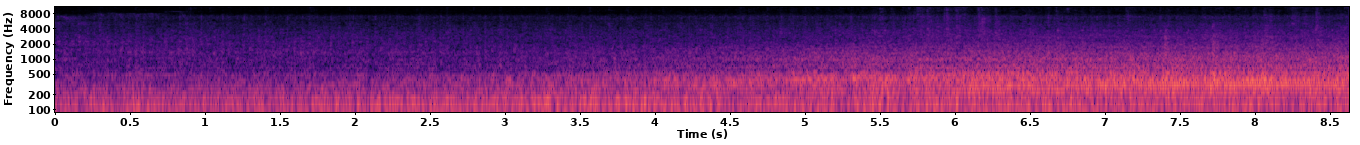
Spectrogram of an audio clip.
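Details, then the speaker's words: Liberty 3-point tractor wood chipper after repair of its noise: tractor note climbs smoothly as the chipper spins up, steady and even with no knocking or squealing; chipper running healthy. "So I think this thing sounds good, works good. Really economical repair."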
